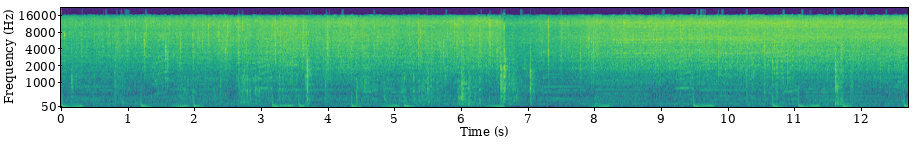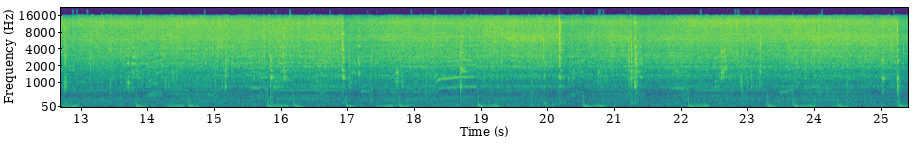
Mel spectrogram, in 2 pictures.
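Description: Papaya and onions sauté in a hot pan for ginisang papaya, with a steady loud sizzle and frequent scraping stir strokes of a utensil against the pan.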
